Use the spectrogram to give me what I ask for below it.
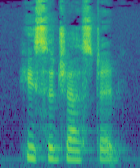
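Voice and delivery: plain reading voice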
